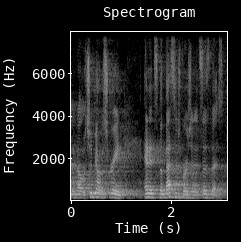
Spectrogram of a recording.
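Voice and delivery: normal talking voice

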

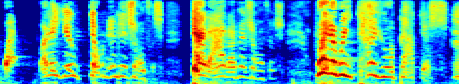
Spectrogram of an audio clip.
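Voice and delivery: imitated scolding in a very high put-on voice; scolding little sister. Little sister ordering him out of the office, scolding. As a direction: squawk out a high-pitched telling-off.

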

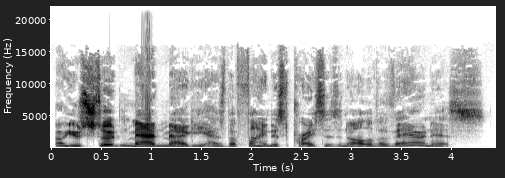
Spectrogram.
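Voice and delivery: high crone saleswoman, whispery edge; Mad Maggie. Acted. Hag merchant boasting to customers of her prices, high salesy voice. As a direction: pitch your wares in a high hag voice. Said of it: "My goodness. Customers".

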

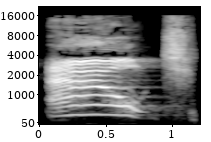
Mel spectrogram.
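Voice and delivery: very loud, high, held shout; umpire's bellow. A narrator's reading. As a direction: bellow the call like an ump. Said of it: "bellowed the ump".

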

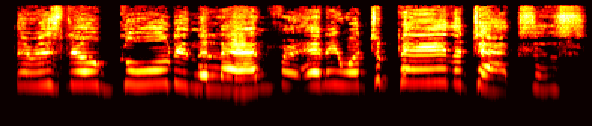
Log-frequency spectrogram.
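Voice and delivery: high, loud anxious pleading; high, loud treasurer pleading with the king. Acted. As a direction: press the point nervously.

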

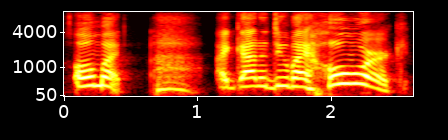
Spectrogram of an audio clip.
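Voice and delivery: high, breathless mock panic with a gasp; imitating panicked daughter. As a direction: squeal it like a panicked child who just remembered. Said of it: "she goes".

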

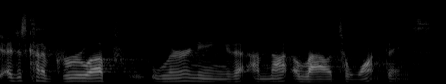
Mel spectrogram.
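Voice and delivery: normal talking voice

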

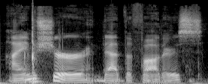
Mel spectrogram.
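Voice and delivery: usual speaking voice

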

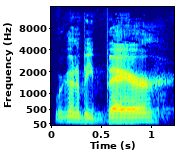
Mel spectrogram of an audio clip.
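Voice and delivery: ordinary delivery

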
